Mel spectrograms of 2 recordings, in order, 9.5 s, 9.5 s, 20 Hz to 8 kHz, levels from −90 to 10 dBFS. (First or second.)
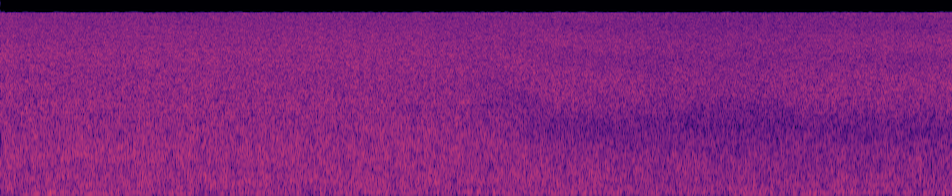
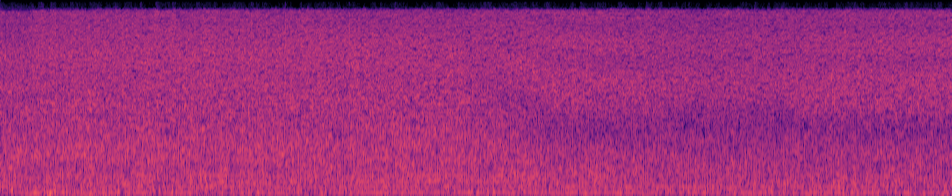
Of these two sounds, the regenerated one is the second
